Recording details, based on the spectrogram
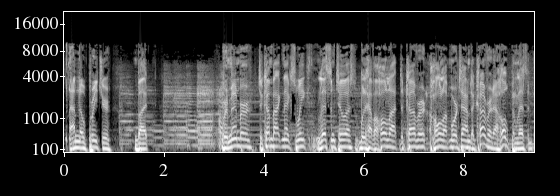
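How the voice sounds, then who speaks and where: A man's voice: fairly high pitch, music in the background. A man hosting a radio show in a studio, talking in a folksy, rambling way. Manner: folksy, rambling with many pauses. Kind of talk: casual radio talk. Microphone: studio microphone.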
